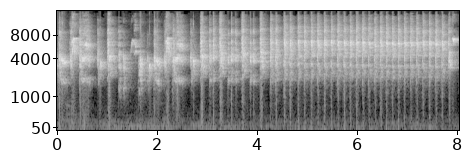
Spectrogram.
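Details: Long-tailed shrike song used as a lure for birds that will not sing: opens with varied harsh, scratchy phrases, then settles into a long, very fast, even rattle of high ticking notes.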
